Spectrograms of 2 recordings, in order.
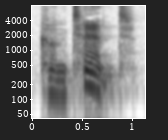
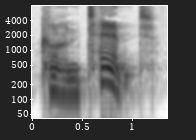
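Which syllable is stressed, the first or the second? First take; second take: second; second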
